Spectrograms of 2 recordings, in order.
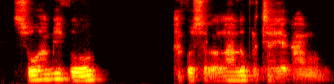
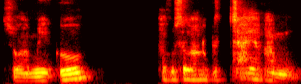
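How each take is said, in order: First: Gentle sincere demo. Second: Tenderly, as a model for wives; sincere model line. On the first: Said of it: "Ayo para istri-istri". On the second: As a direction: say it gently to your husband. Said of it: "kamu harus bilang". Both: Shown as a demonstration.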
